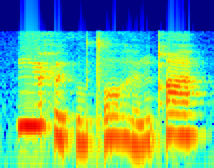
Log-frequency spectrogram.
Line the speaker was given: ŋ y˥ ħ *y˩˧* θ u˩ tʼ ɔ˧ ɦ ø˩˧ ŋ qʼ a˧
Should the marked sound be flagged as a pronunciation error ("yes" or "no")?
yes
